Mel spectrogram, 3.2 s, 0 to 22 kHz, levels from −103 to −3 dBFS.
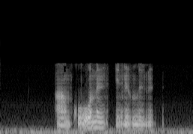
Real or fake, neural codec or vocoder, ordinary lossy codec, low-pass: fake; autoencoder, 22.05 kHz, a latent of 192 numbers a frame, VITS, trained on many speakers; AAC, 32 kbps; 3.6 kHz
